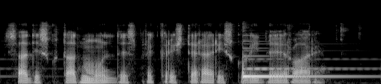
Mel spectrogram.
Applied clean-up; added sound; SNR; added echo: none; Dishes, pots, and pans; -1 dB; none.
